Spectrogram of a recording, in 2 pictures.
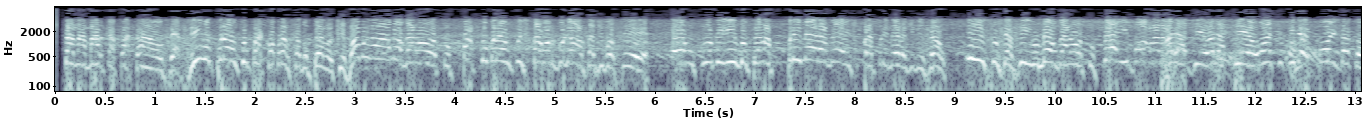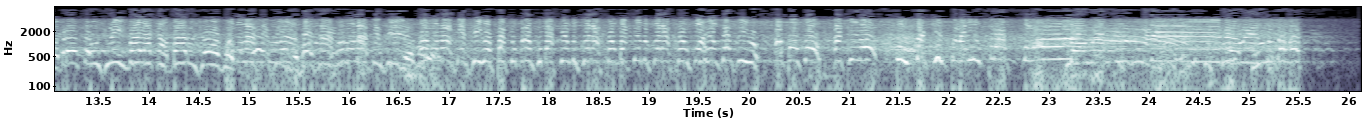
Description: narracaodojogo_patobranco.mp3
